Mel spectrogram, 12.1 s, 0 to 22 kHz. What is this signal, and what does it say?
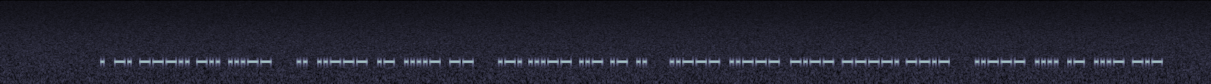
Morse code, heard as a keyed tone, hand-sent with a paddle, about 38 wpm, 1080 Hz. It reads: EN8D3 I2A4M R3UAI 22Y9Q 2HAVK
